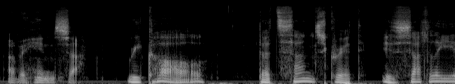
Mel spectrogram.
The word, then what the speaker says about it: ahimsa: ahimsa means uh Enzo there is power in the term ahimsa and precise pronunciation permits access to the power when you pronounce the term as a hint saw you were joining the tradition of the great Jane saints who have practiced a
